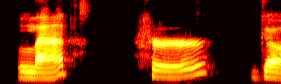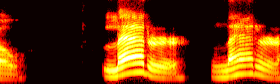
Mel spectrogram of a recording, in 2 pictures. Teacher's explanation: kalau dalam percakapan sehari-hari nih penutur asli Bahasa Inggris suka membuang sering membuang bunyi H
